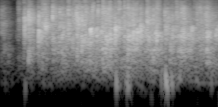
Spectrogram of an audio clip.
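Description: Clapping from a small group at a restaurant table, starting after a short pause and continuing as steady, moderately loud applause with a few low knocks mixed in.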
